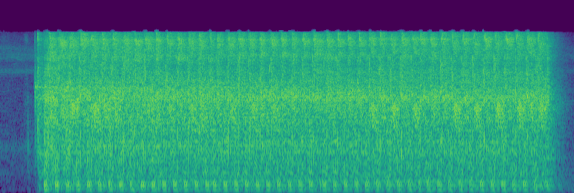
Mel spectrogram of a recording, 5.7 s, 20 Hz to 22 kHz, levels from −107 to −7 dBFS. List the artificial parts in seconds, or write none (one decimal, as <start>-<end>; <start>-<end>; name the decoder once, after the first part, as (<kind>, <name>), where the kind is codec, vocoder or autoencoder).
3.2-4.2 (vocoder, BigVGAN v2)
